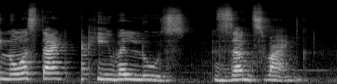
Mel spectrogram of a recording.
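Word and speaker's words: zugzwang: that he will lose zug swang that's how it's pronounced wang so those were the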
